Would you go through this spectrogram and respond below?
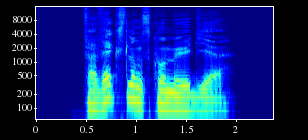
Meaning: A comedy whose humour is based on someone’s being mistaken for someone else or for something they are not; a comedy of errors (but restricted to this narrower sense)
- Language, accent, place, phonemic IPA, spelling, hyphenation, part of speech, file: German, Germany, Berlin, /fɛɐ̯ˈvɛkslʊŋskoˌmøːdi̯ə/, Verwechslungskomödie, Ver‧wechs‧lungs‧ko‧mö‧die, noun, De-Verwechslungskomödie.ogg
